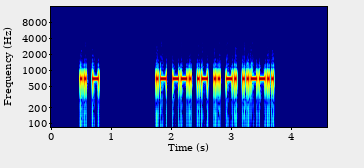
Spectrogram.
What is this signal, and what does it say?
Morse code, heard as a keyed tone, about 36 wpm, 700 Hz. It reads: IT AGAIN?
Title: 4x Word-Spacing - Sentences from Top 200 Words - 35wpm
